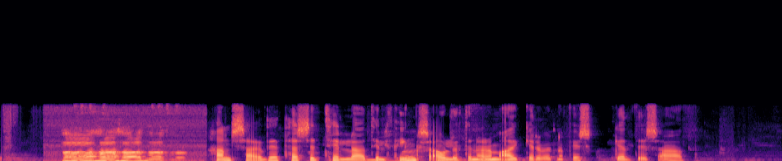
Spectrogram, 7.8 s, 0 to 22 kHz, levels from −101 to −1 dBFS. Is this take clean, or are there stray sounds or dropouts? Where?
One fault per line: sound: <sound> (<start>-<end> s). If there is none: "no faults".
sound: laugh (0.6-1.9 s)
